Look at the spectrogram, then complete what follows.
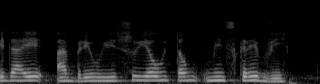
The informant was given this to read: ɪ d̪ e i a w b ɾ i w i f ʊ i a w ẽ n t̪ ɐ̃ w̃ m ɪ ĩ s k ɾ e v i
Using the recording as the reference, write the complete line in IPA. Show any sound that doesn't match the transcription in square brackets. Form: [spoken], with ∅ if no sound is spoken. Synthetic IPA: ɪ d̪ [a] i a [∅] b ɾ i w i [s] ʊ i [e] w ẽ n t̪ ɐ̃ w̃ m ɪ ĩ s k ɾ e v i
